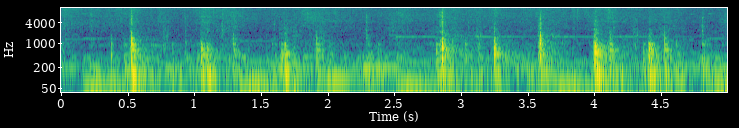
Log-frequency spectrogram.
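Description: A utensil scrapes the bottom of a non-stick pan of corned beef hash frying in olive oil, repeated rhythmic scrapes and taps over a steady close sizzle, with no talking.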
